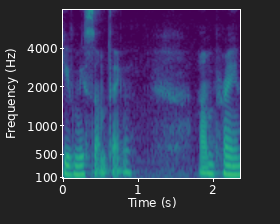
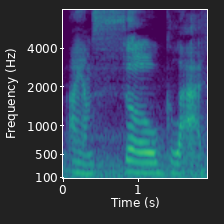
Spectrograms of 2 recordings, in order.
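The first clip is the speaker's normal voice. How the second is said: ordinary talk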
